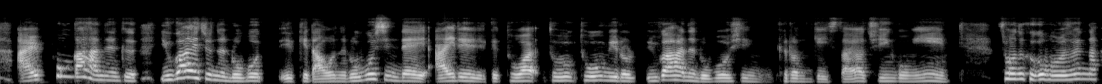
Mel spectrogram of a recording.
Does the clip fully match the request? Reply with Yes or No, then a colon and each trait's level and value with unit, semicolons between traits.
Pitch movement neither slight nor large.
No: wide, 6.0 semitones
